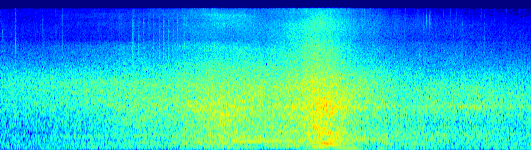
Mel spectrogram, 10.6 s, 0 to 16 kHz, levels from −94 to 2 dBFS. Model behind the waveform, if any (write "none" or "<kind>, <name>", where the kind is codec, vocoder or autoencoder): none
